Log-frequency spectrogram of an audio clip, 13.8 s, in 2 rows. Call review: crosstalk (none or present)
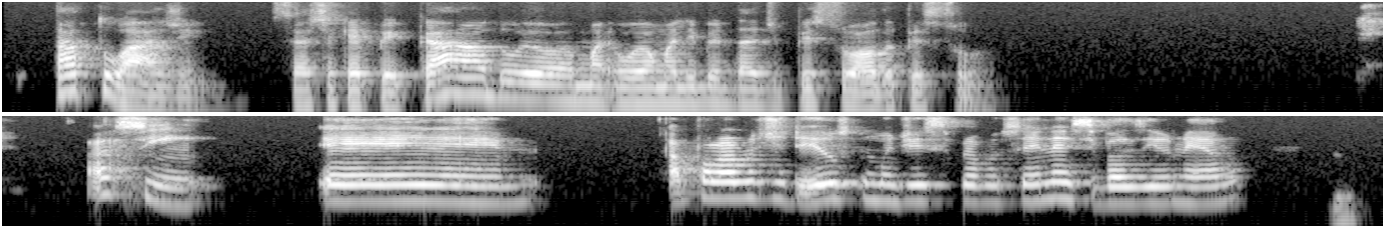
none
